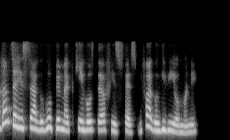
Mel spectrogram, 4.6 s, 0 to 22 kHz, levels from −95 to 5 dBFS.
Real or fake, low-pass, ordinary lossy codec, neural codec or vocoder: fake; 7.2 kHz; none; codec, 24 kHz, 0.9 kbps, DualCodec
